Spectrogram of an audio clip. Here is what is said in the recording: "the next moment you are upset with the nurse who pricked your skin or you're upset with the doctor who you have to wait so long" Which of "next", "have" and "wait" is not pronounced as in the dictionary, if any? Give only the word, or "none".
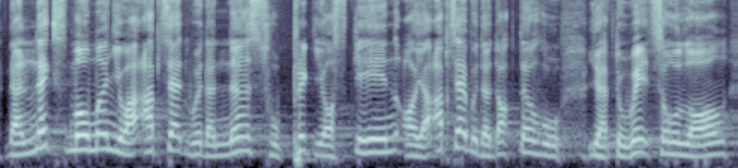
have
